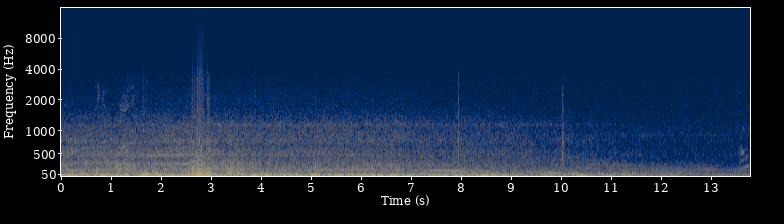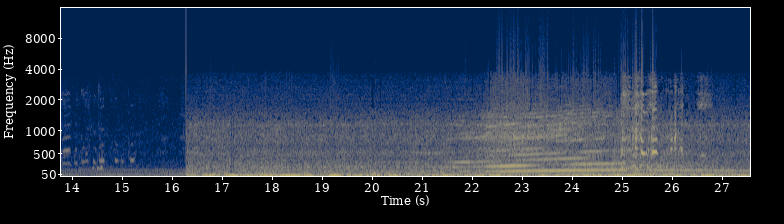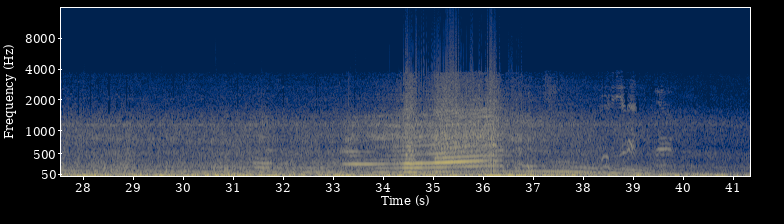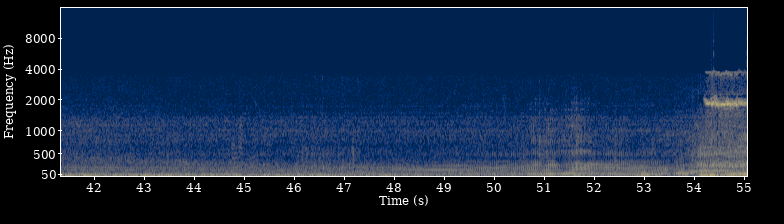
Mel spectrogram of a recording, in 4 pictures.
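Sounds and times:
car engine and road noise: 0.0 - 55.0
car engine revving up: 16.3 - 39.9, 49.8 - 55.0.

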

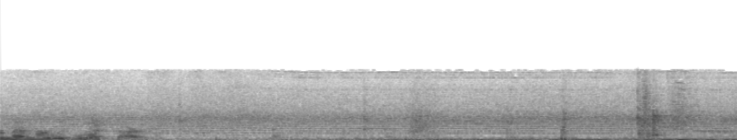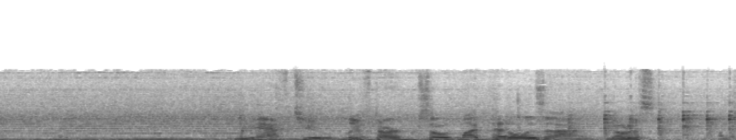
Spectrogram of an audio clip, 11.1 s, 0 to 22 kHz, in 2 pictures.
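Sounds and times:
steady low hum: 0.0 - 10.7.

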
